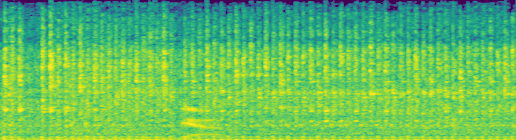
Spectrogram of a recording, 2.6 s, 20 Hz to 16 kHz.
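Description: A John Deere 318 garden tractor with an Onan engine runs close by, idling loud and steady with an even, rapid low throb, and one brief word is spoken over it.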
